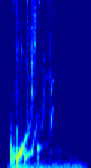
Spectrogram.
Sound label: bubble short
